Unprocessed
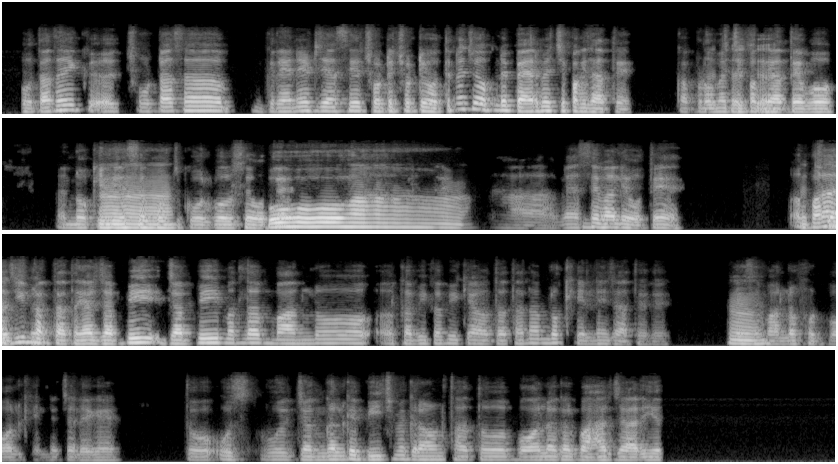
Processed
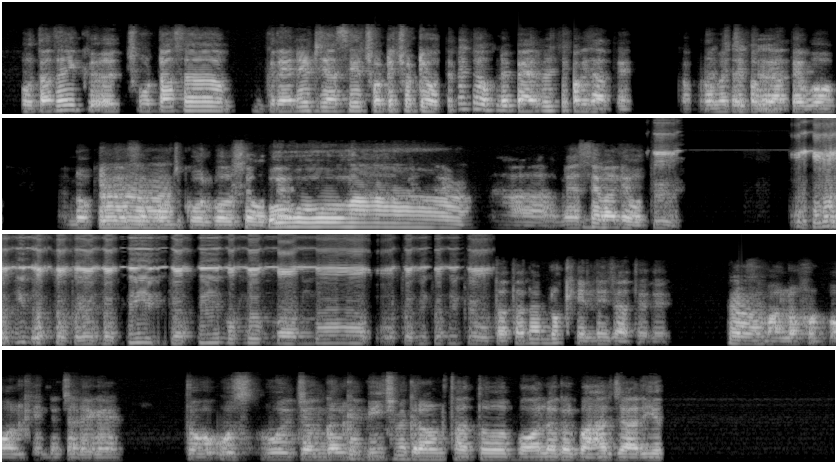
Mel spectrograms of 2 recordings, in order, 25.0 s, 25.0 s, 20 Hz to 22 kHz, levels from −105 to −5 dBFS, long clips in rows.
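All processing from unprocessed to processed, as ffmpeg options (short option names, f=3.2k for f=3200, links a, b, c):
-filter_complex "[0:a]asettb=1/sr,asplit=3[a][b][c];[a]atrim=end=3.274[d];[b]atrim=start=3.27:end=7.51,asetpts=PTS-STARTPTS,afade=t=in:d=0.004:c=qsin,afade=t=out:st=4.236:d=0.004:c=qsin,lowpass=f=2.8k:p=1,agate=range=-21dB:threshold=-34dB:ratio=16:release=100:detection=peak,flanger=delay=15:depth=3.9:speed=1.8[e];[c]atrim=start=7.506[f];[d][e]acrossfade=d=0.004:c1=hsin:c2=qsin[g];[g][f]acrossfade=d=0.004:c1=qsin:c2=hsin,asettb=1/sr,asplit=3[h][i][j];[h]atrim=end=11.084[k];[i]atrim=start=11.08:end=16.2,asetpts=PTS-STARTPTS,afade=t=in:d=0.004:c=qsin,afade=t=out:st=5.116:d=0.004:c=qsin,highshelf=f=2.4k:g=-11.5,lowpass=f=2.9k:t=q:w=0.5098,lowpass=f=2.9k:t=q:w=0.6013,lowpass=f=2.9k:t=q:w=0.9,lowpass=f=2.9k:t=q:w=2.563,afreqshift=-3400,aeval=exprs='abs(val(0))':c=same[l];[j]atrim=start=16.196[m];[k][l]acrossfade=d=0.004:c1=hsin:c2=qsin[n];[n][m]acrossfade=d=0.004:c1=qsin:c2=hsin,asettb=1/sr,asplit=3[o][p][q];[o]atrim=end=18.034[r];[p]atrim=start=18.03:end=21.73,asetpts=PTS-STARTPTS,afade=t=in:d=0.004:c=qsin,afade=t=out:st=3.696:d=0.004:c=qsin,equalizer=f=880:w=1.9:g=11,acompressor=threshold=-35dB:ratio=2:attack=3.2:release=140:knee=1:detection=peak,asplit=2[s][t];[t]adelay=19,volume=-3dB[u];[s][u]amix=inputs=2:normalize=0,atrim=end_sample=163170[v];[q]atrim=start=21.726[w];[r][v]acrossfade=d=0.004:c1=hsin:c2=qsin[x];[x][w]acrossfade=d=0.004:c1=qsin:c2=hsin,highpass=550,aecho=1:1:5.8:0.83,acompressor=threshold=-27dB:ratio=4,volume=2dB"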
